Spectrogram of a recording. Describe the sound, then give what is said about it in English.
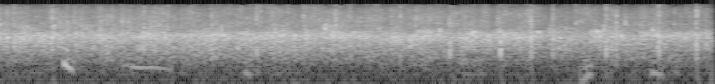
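An audience applauds steadily as panellist Lisa Forrest, Olympian, broadcaster and author, is introduced: a dense wash of many hands clapping at once, sustained and fairly loud throughout, with faint vocal murmurs mixed underneath. “Yes, clap, Lisa.”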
